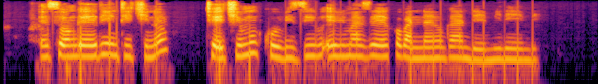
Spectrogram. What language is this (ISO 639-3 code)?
lug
